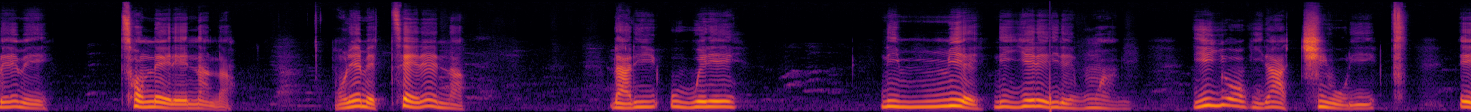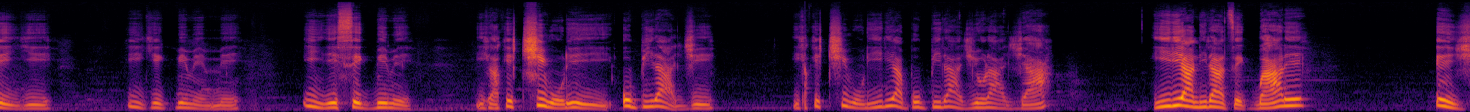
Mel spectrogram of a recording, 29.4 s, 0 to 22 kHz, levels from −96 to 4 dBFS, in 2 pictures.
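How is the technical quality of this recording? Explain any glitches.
The speech recording has two brief glitches, both damaged data in a compressed stream. At 10.48 to 10.52 s and again at 22.77 s, corrupted bytes make the decoder misread frames and resynchronise, producing short blips.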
